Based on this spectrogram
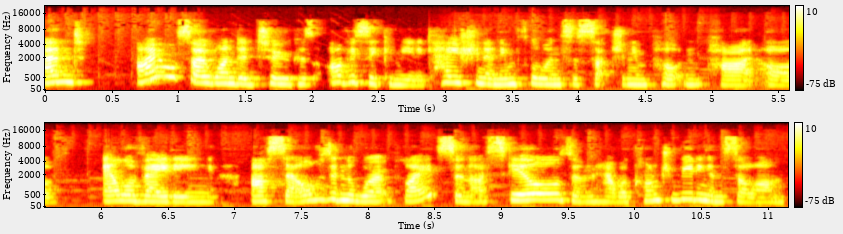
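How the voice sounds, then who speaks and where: With music in the background, a woman talks at a moderate pace in a fairly high pitch with ordinary pitch variation. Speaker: life and career coach. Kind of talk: interview host, conversational.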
